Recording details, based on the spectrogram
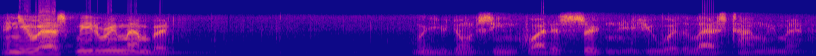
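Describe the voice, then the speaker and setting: An actor in a 1950s radio drama playing a vengeful gentleman duellist, coolly mocking and formal in speech. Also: very deep voice, animated, normal speed, full character voice. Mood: cool menace. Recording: noisy 1950s radio recording, slight hiss.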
